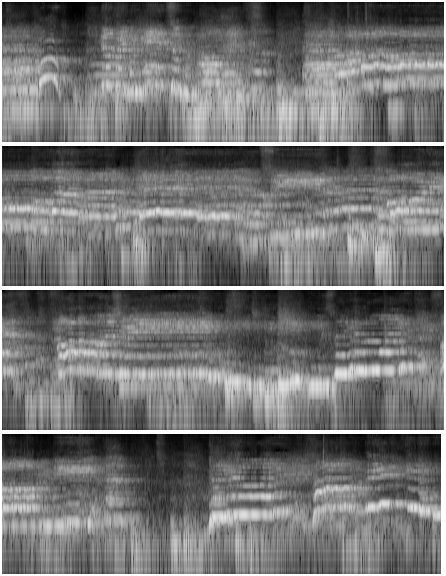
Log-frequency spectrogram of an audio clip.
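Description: A cappella group singing: a female lead voice over several backing singers, with no instruments.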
